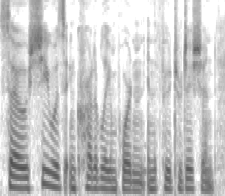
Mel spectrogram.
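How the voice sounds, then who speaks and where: A woman with an American accent speaks in a very deep, low pitch, her pitch varying in an ordinary way. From US South (Mississippi, New Orleans family). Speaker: entrepreneur. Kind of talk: interview.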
